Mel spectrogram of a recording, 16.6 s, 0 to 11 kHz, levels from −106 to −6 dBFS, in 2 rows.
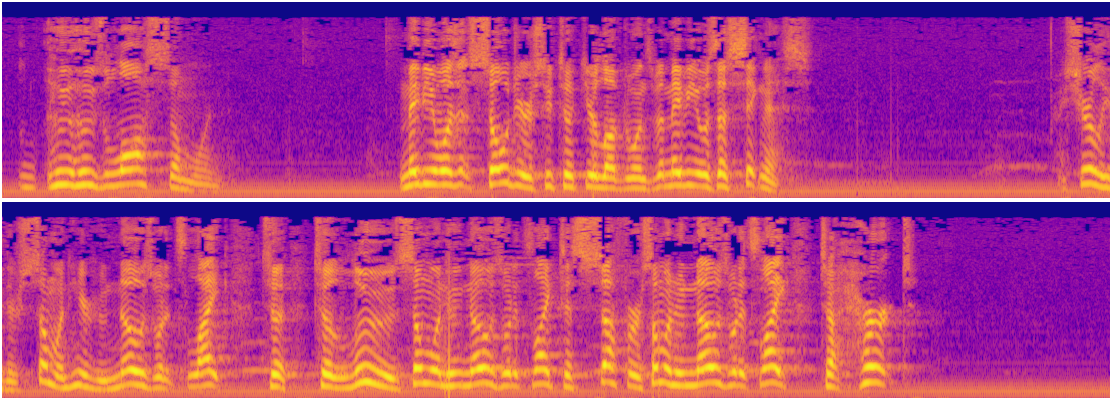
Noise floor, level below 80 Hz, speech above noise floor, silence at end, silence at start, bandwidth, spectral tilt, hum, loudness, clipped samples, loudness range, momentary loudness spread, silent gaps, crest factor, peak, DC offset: -39 dBFS; -46 dBFS; 23 dB; 0.05 s; 0 s; 8.8 kHz; -4.5 dB/octave; 60 Hz at -40 dBFS; -16 LUFS; under 0.1%; 6 LU; 11 LU; none; 18 dB; 0 dBFS; under 0.1%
